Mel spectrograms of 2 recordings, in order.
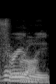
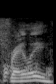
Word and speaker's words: Frehley: I always spell it wrong. Everyone freely, but it's Freley. Freely admits that Freley is the proper pronunciation. It is. It is Freley.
